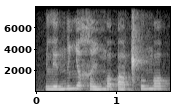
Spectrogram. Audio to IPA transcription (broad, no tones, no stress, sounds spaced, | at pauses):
lʲ ə ŋ ə ʎ ɪ χ i ŋ ɔ ʔ ɒ ǁʰ u ŋ ɔ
